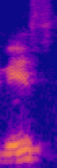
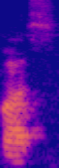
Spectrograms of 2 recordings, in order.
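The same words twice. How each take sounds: First: Vase is said with an American pronunciation. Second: Vase is said with a British pronunciation. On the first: "in American English we called it vase" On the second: "in British English we called it vase"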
